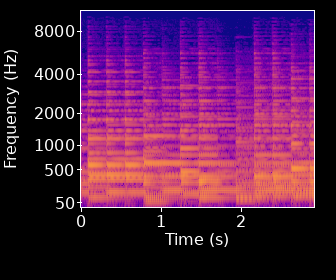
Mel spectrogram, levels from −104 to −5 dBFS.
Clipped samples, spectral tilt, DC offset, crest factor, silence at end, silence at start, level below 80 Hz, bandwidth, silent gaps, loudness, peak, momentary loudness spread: under 0.1%; -6.5 dB/octave; under 0.1%; 14 dB; 0 s; 0 s; -60 dBFS; 9.6 kHz; none; -34 LUFS; -20 dBFS; 5 LU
